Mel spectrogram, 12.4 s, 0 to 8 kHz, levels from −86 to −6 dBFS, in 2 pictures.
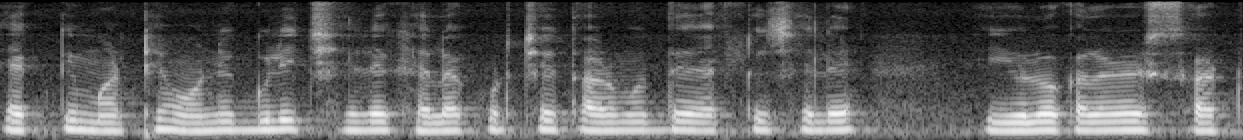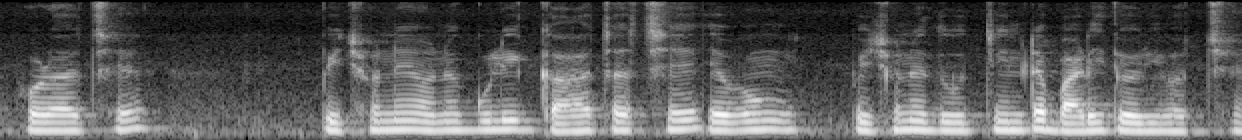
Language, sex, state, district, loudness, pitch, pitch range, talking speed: Bengali, male, West Bengal, Purulia, -18 LUFS, 140 Hz, 130-145 Hz, 135 wpm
